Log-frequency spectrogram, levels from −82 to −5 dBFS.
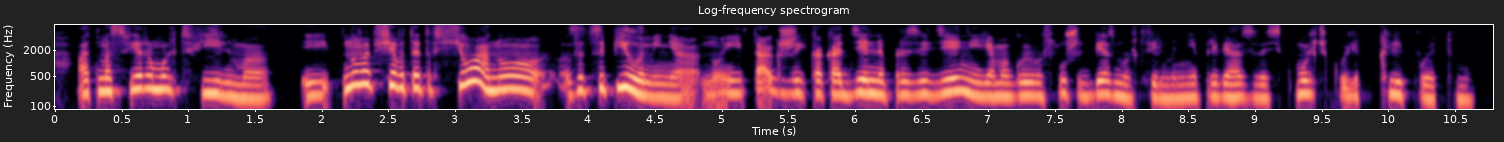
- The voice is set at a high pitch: Yes, high, 195 Hz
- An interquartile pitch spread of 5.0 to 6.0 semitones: Yes, average, 5.3 semitones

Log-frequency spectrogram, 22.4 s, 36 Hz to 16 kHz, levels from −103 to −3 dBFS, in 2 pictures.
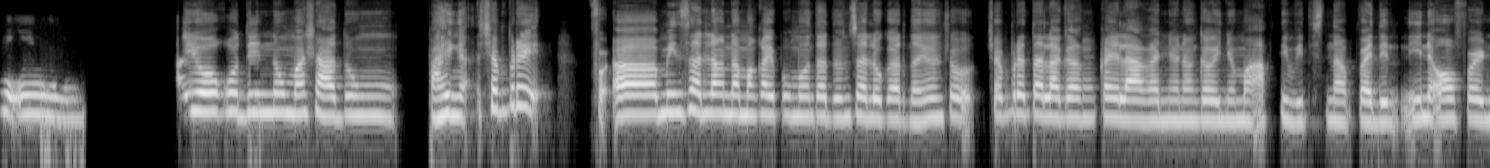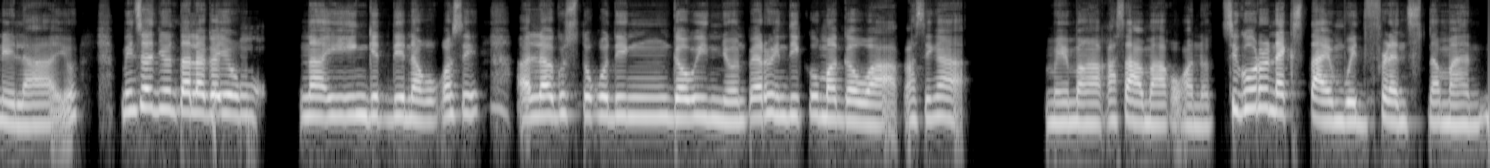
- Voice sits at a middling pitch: No, high, 230 Hz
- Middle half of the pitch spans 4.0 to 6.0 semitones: No, average, 3.3 semitones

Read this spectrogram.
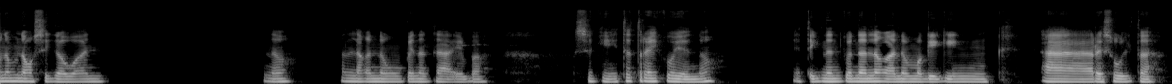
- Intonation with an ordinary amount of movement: No, narrow, 1.3 semitones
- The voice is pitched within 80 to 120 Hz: No, low, 130 Hz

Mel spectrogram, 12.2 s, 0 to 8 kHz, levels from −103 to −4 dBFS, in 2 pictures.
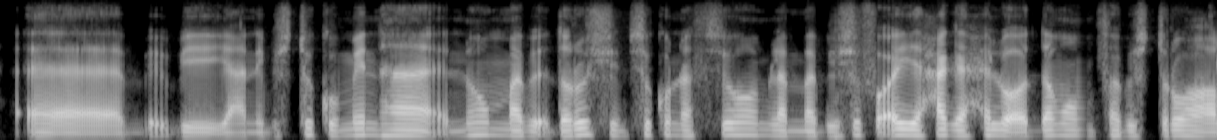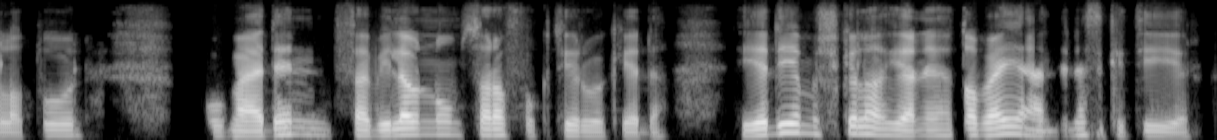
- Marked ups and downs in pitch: No, average, 3.4 semitones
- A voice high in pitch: No, low, 120 Hz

